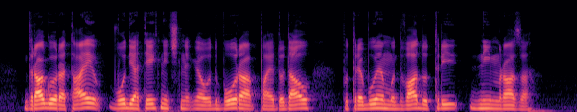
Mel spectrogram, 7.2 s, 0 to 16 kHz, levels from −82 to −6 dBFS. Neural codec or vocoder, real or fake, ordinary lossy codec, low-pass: none; real; none; 10.8 kHz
